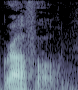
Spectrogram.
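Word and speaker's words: grapho (γράφω): G-R-A-P-H, long O, grapho.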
